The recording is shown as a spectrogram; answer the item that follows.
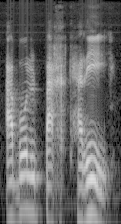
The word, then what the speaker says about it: ابوالبختری: این تلفظ ابوالبختری تلفظ صحیح نیست. در همون اواخر جلسه هم به ذهنم رسید که باید تلفظ صحیح چیز دیگری باشه و وقتی مراجعه کردم به سندهای معتبر ابوالبختری اطلاق صحیح تلفظ این راوی است.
